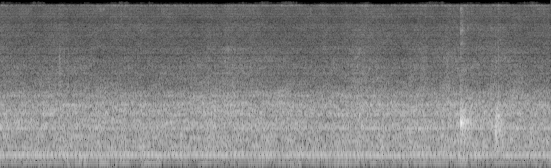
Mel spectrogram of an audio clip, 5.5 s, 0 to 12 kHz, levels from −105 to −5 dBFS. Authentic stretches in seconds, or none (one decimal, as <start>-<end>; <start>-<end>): none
